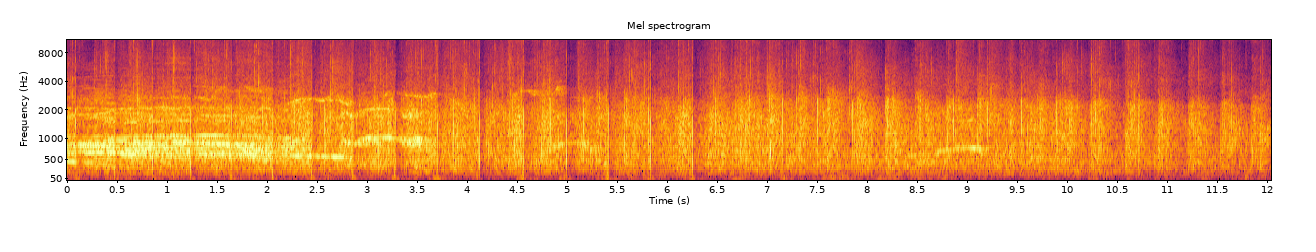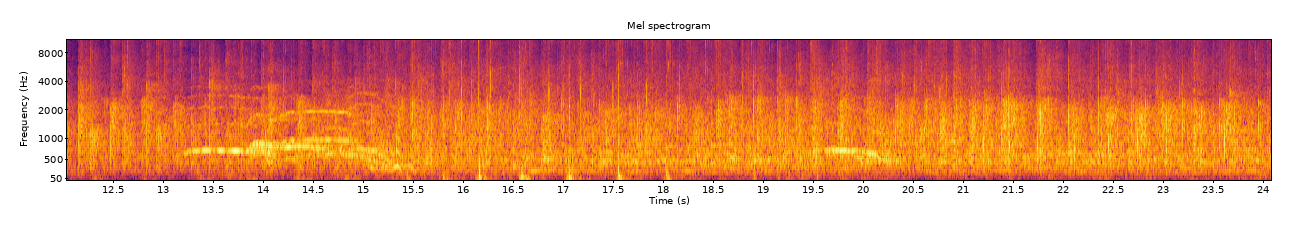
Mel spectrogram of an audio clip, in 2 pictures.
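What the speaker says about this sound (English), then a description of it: "Philippa and Belle, give them a round of applause." Wedding guests clapping during the speeches, a loud burst of applause that stays full, with cheers and voices rising over it and a second swell midway before it carries on.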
